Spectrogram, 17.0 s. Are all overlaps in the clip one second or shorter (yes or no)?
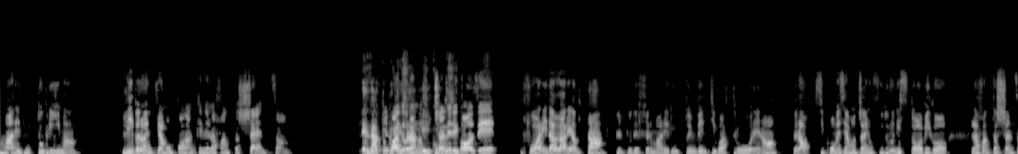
no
